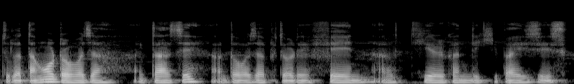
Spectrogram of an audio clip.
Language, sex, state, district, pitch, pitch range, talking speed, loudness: Nagamese, male, Nagaland, Kohima, 95 Hz, 90-95 Hz, 135 wpm, -21 LUFS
